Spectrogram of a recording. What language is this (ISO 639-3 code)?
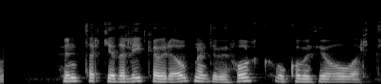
isl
